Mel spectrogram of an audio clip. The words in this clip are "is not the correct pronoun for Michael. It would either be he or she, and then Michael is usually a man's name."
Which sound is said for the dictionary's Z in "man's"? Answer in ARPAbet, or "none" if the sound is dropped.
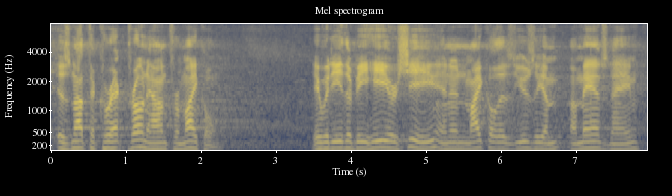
Z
